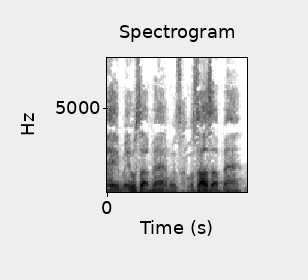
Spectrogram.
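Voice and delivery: lightly voiced street kid; low, laid-back mock slang; fake tough gangster. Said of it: "He's like".

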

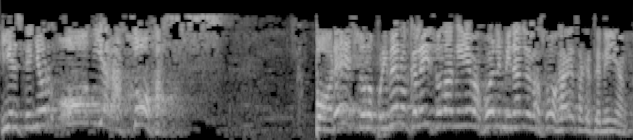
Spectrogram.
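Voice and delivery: fiery pastor crying out for repentance; full-force preaching. Acted. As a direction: preach it hard to the congregation, building to a shout.

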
